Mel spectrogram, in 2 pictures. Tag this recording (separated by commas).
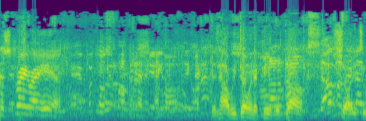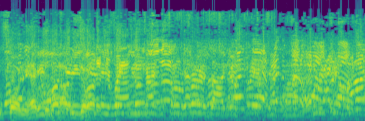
Speech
